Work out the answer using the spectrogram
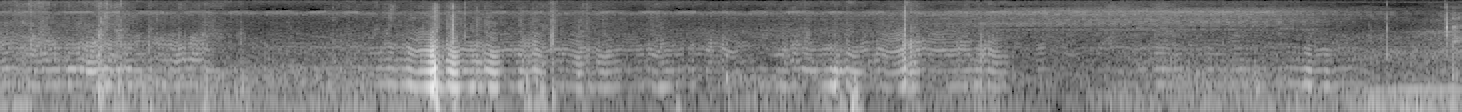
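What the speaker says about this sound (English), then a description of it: "Bees are buzzing." Many bees hum and drone continuously nearby, individual insects zipping past with wavering pitch against a busy buzzing background.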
